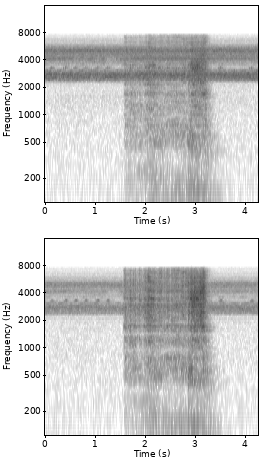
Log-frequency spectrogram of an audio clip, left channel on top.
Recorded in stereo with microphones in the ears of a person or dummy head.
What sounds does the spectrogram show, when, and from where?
0.0 s an insect: 55° left (ahead or behind), 0.7 m
1.6 s tearing paper: 60° right (ahead or behind), 0.5 m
